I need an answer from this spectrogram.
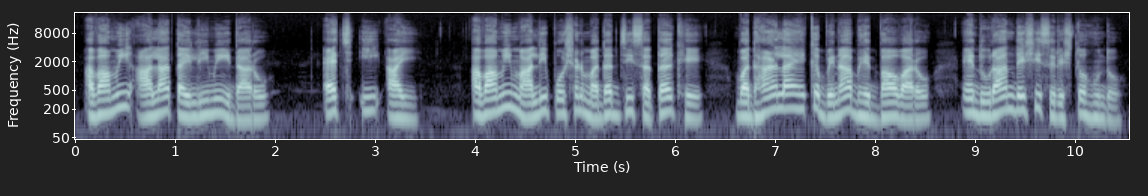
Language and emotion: Sindhi, neutral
